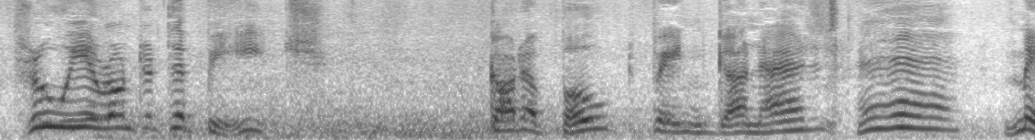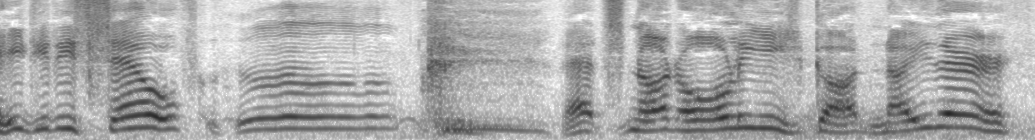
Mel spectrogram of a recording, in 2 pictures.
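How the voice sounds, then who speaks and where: An actor playing a half-mad old castaway, rambling and repeating himself in a radio drama. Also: male voice, very high voice, very slow, exaggerated voice. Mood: sly, gleeful. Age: older. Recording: noisy radio drama with outdoor ambience.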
